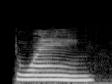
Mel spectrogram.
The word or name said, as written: dwang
